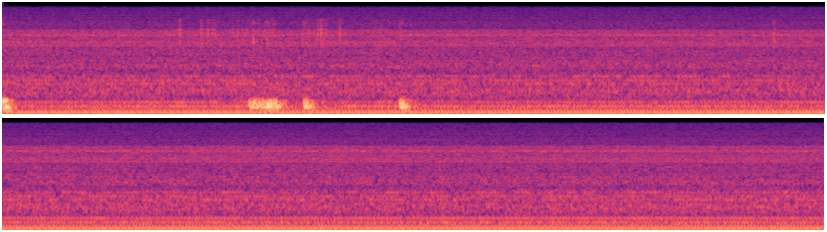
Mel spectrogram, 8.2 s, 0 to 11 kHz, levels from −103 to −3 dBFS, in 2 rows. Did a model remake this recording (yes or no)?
no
